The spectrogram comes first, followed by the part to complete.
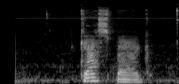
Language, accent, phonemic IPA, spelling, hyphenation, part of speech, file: English, Received Pronunciation, /ˈɡæs.bæɡ/, gasbag, gas‧bag, noun / verb, En-uk-gasbag.opus
- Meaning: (noun) 1. A bag or bladder to hold a reservoir of gas, as in a hot-air balloon 2. A lighter-than-air aircraft; a balloon or dirigible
